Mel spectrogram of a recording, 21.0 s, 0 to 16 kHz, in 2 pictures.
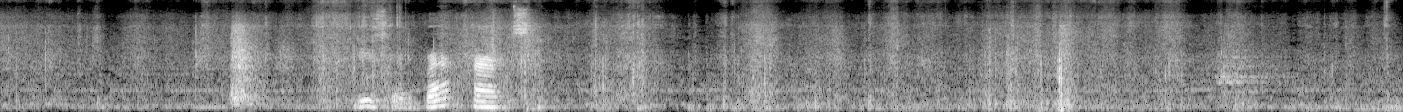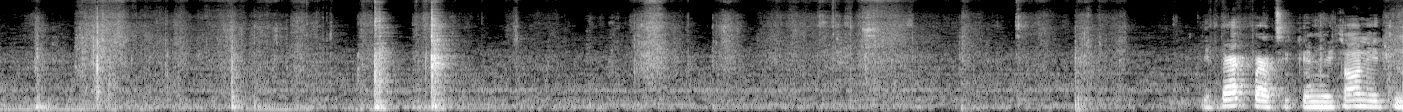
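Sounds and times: fabric rustling: 0.0 - 13.0, 14.3 - 19.2.

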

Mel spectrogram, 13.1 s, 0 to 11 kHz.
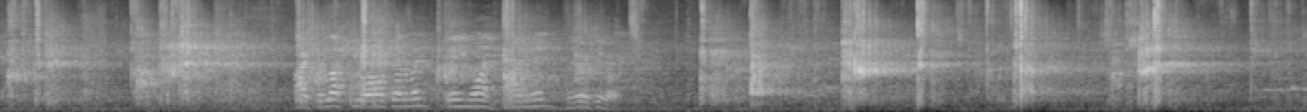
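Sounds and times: paddles hitting plastic ball: 0.0 - 2.4, 3.0 - 6.0, 7.0 - 13.0
ball bouncing on court: 3.0 - 6.0, 7.0 - 13.0.

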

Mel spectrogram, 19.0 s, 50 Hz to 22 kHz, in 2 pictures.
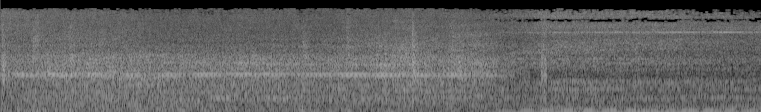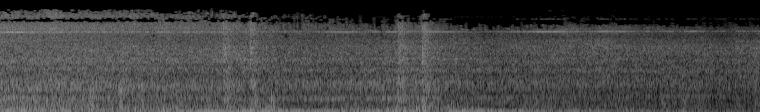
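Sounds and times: diesel railcar engine drone: 0.0 - 19.0.

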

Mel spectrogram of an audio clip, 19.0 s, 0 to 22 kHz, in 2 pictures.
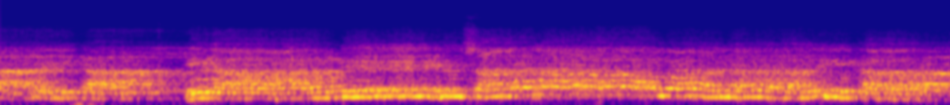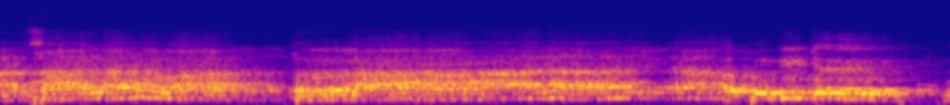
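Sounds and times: men chanting over loudspeakers: 0.0 - 19.0.

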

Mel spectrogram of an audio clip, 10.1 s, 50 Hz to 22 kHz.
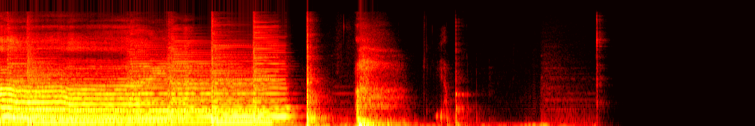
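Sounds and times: man sighing loudly: 4.7 - 5.6.

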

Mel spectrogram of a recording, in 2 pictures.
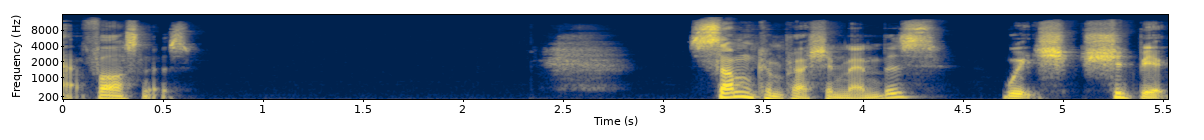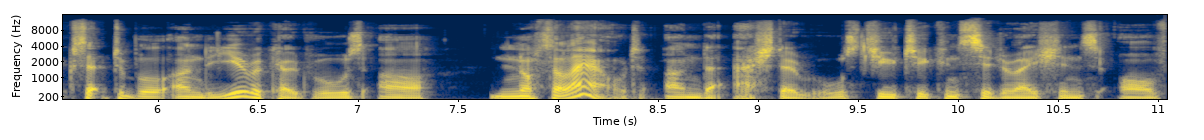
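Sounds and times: person breathing in: 2.4 - 2.9.

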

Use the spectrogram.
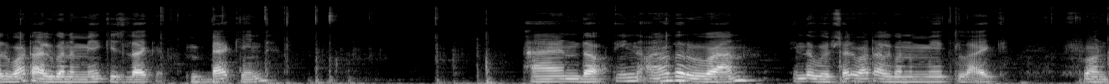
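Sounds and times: computer keyboard typing: 1.4 - 5.1, 9.3 - 11.0.

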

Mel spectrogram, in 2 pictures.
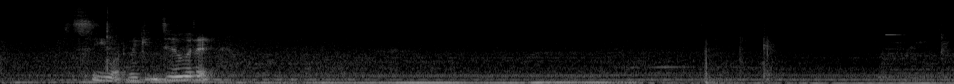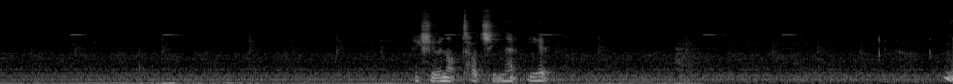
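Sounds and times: copier humming: 0.0 - 19.0.

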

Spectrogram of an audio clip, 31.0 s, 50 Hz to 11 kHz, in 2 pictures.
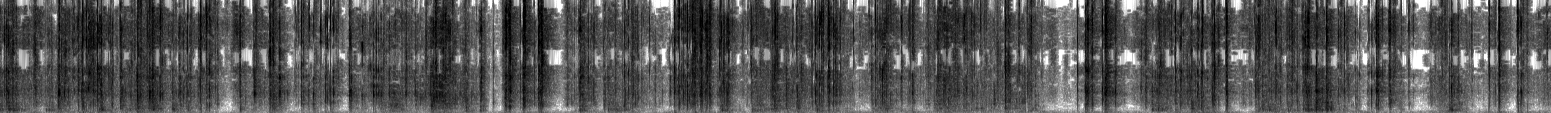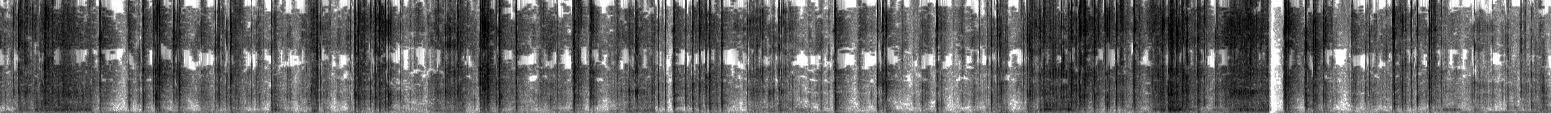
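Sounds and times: dry soap crunching and snapping: 0.0 - 31.0.

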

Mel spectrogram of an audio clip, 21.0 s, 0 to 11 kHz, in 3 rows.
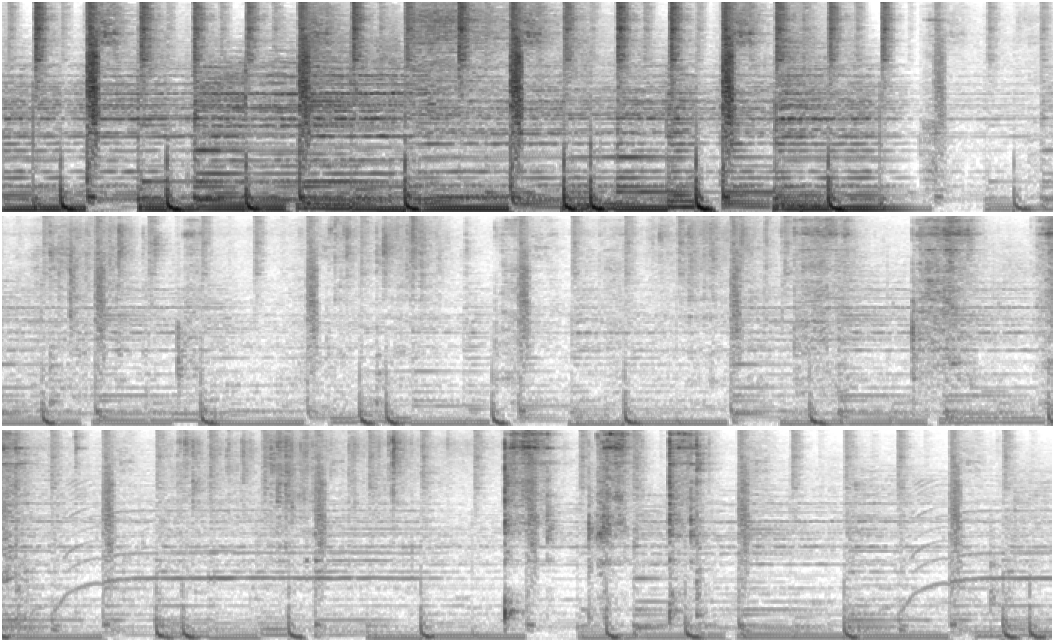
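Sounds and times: beat music with bass and drums: 0.0 - 21.0.

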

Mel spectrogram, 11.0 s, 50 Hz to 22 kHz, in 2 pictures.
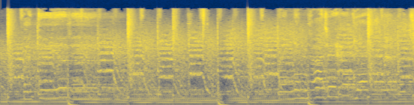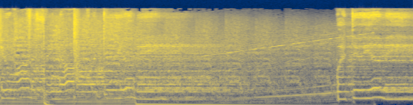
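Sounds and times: heavy sub-bass note: 0.0 - 10.6
rising synth sweep: 0.0 - 10.7.

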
